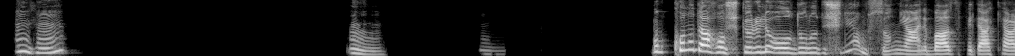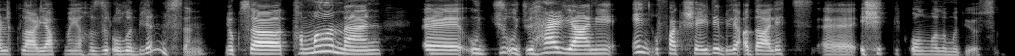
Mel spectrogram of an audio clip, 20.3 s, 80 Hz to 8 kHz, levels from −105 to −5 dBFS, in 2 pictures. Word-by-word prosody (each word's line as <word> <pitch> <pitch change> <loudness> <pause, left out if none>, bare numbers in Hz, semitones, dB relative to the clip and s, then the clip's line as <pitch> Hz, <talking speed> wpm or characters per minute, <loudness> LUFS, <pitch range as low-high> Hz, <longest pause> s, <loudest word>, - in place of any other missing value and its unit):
Hı 320 - -5
hı. 255 +9 -6 2.8
Hıı. 175 -7 -9 0.9
Hı. 190 -1 -28 1.6
Bu 295 -1 -3
konuda 390 -5 +7
hoşgörülü 275 +2 +1
olduğunu 250 -2 0
düşünüyor 255 - -2
musun? 205 -6 -9
Yani, 180 -1 -1
bazı 190 0 +4
fedakârlıklar 185 -2 -1
yapmaya 180 +1 -6
hazır 180 +2 -7
olabilir 185 +7 -5
misin? 205 - -12 0.2
Yoksa 200 0 +6
tamamen, 225 -7 +1 0.4
eee, 200 -2 +3
ucu 220 +3 -7
ucu 215 -1 -2
her 265 +4 +5
yani, 210 -2 +3 0.2
en 280 0 -2
ufak 220 -1 -3
şeyde 220 +1 -2
bile 215 +3 -3
adalet, 195 0 -3
eee, 85 -1 -7
eşitlik 220 -3 -5
olmalı 175 -2 -9
mı 150 -3 -14
diyorsun? - - -20
205 Hz, 100 wpm, -24 LUFS, 185-245 Hz, 2.8 s, konuda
